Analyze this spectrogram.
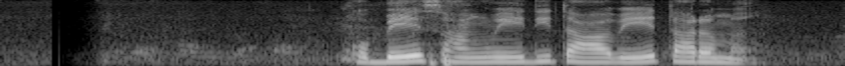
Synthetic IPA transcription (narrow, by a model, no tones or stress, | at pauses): obeːsaŋʋeːd̪it̪aːʋeːt̪aɾəmə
